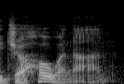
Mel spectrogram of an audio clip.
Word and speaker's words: Jehoanan: It's usually, I think, if I'm remembering this correctly, it's on the third syllable. So the third from the end. So it'd be Jehoanan married the daughter of Meshulam, son of Berechiah, right?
